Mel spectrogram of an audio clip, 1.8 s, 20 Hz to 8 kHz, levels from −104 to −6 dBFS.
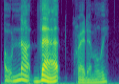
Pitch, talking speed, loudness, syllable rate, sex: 130 Hz, 165 wpm, -20 LUFS, 5.2 syllables/s, male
